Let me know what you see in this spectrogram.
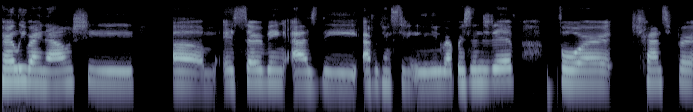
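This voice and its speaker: The delivery is monotone, with flat intonation. The sound is dry with no echo over a quiet background. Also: woman. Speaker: student giving public comment. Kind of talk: public comment statement. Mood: slightly nervous, supportive. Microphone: video call.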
